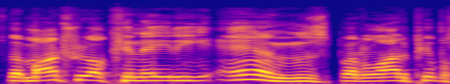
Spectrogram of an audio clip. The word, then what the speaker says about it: Canadiens: people say up the Canadians. No, it's the Canadiens. You emphasize Well, the it ends in the EN the as ends, opposed to- and it's spelled ENS and not ANS at the very end.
